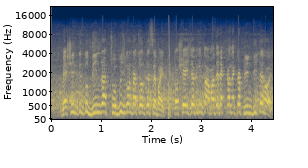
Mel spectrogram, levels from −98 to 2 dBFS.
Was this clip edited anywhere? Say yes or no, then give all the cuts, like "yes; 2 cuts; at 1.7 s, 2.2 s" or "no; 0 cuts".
no; 0 cuts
